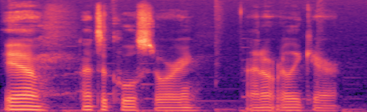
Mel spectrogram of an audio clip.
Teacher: Flat plus middle will sound disinterested, bored, just generally unengaged.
